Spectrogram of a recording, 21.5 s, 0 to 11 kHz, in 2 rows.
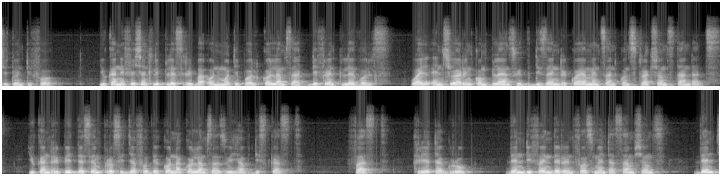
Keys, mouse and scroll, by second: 0.7-1.3 scroll up 1, 4.6 scroll down 1, 6.6 middle click, 13.2-14.0 scroll down 1, 15.4 scroll up 1, 15.5 middle click.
